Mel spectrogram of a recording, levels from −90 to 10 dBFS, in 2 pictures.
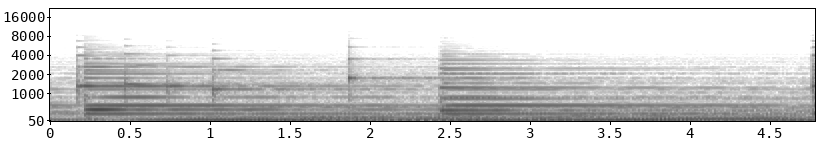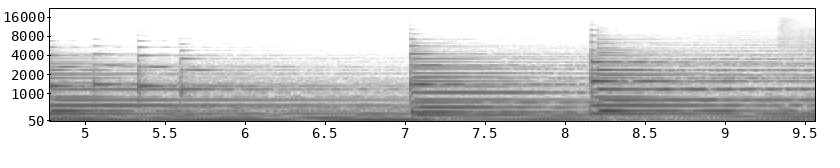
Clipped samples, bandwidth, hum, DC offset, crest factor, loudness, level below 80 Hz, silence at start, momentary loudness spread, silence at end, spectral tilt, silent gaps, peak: under 0.1%; 8 kHz; none; under 0.1%; 18 dB; -29 LUFS; -32 dBFS; 0 s; 7 LU; 0 s; -7.5 dB/octave; none; -10 dBFS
